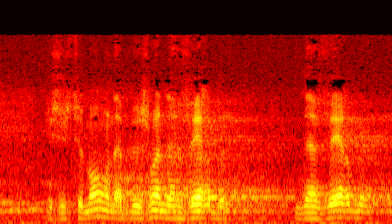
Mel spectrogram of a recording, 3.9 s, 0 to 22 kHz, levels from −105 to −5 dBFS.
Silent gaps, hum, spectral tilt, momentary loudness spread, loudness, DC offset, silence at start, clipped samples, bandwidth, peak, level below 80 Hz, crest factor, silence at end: none; none; -5.5 dB/octave; 16 LU; -31 LUFS; under 0.1%; 0 s; under 0.1%; 11.5 kHz; -10 dBFS; -62 dBFS; 22 dB; 0 s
